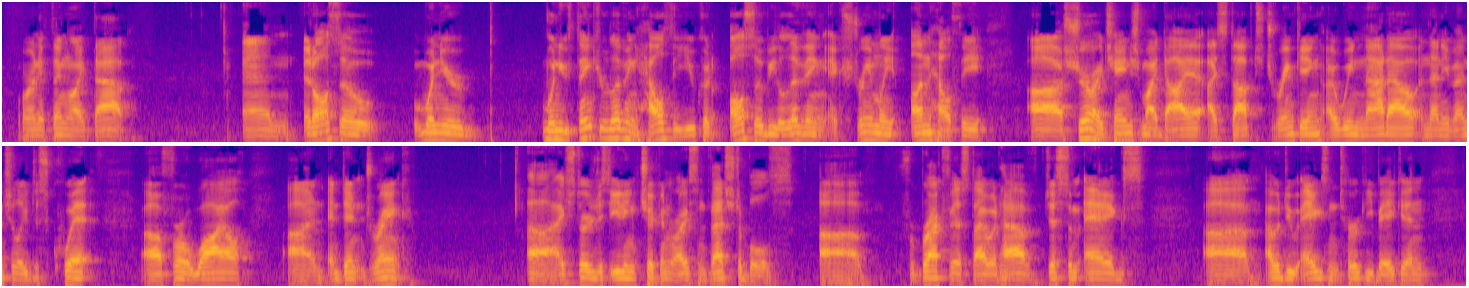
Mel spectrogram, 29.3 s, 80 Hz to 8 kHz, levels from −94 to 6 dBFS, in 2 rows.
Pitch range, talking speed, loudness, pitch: 90-105 Hz, 155 wpm, -17 LUFS, 100 Hz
